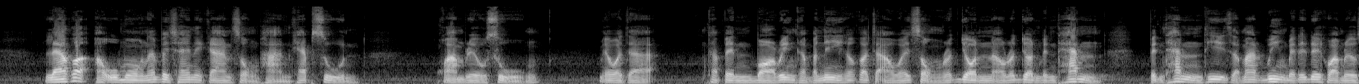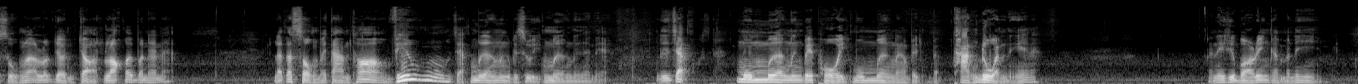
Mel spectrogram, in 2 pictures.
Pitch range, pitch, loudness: 85-105 Hz, 95 Hz, -15 LUFS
